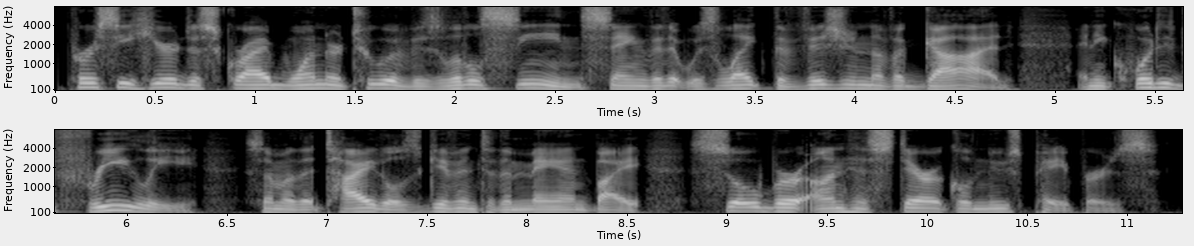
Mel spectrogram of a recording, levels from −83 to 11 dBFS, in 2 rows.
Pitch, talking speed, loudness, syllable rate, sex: 110 Hz, 190 wpm, -20 LUFS, 5.3 syllables/s, male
